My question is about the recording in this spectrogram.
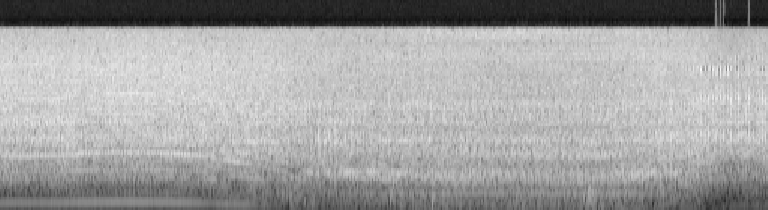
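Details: Mazda Miata petrol engine revving then dropping back, with a rough uneven rod knock running under the engine note.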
